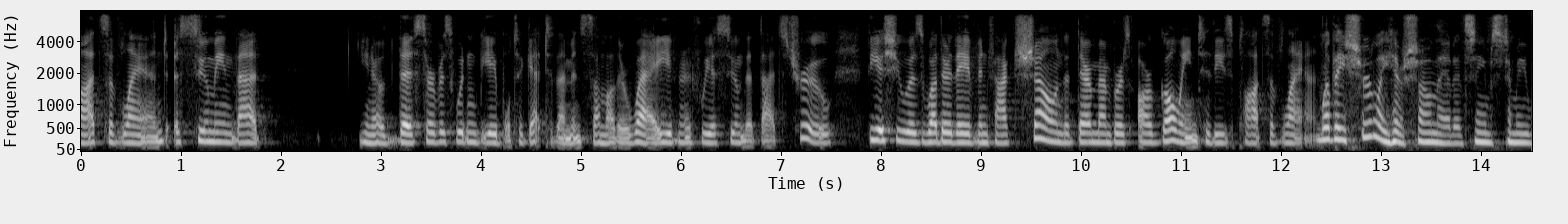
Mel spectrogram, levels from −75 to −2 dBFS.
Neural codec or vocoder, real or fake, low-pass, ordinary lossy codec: none; real; 7.2 kHz; AAC, 48 kbps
